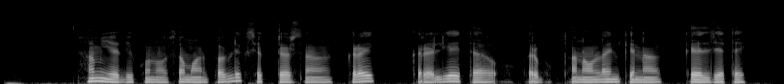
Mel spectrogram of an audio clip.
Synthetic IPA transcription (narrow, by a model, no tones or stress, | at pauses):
həmjəd̪iːkʊnõːsaːmaːnpəblɪkseːk̚ʈəɾsãkəɾaːi | kəɾa̰ːlɪjaːit̪aoːkə̰ɾbʱʊkt̪aːnɔːnlaːɪnkenaː | keːld͡ʒeːt̪eː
